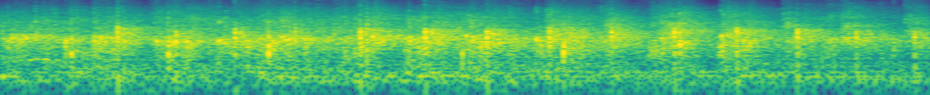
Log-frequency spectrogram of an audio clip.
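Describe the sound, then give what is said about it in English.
A large crowd claps steadily for several seconds as a clap offering to Jesus, a dense, sustained wash of applause from many hands without pause. “Come on, let's give Jesus a clap offering.”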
